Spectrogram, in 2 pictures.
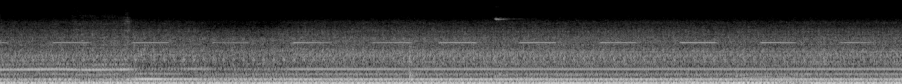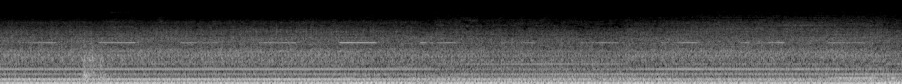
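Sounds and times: forklift engine idling: 0:00.0 - 0:18.0
reversing alarm beeping: 0:00.0 - 0:18.0.

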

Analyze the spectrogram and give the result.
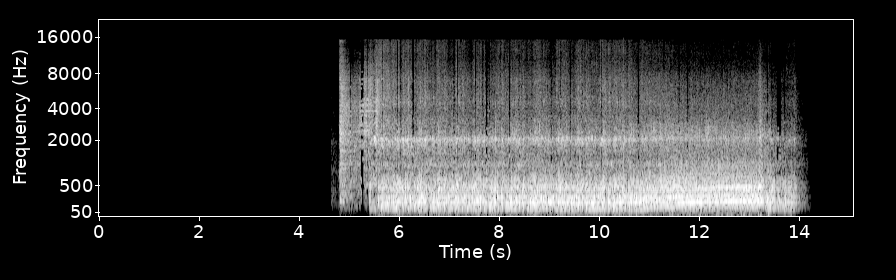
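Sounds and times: car engine revving: 0:04.8 - 0:14.3.

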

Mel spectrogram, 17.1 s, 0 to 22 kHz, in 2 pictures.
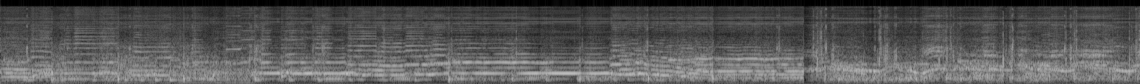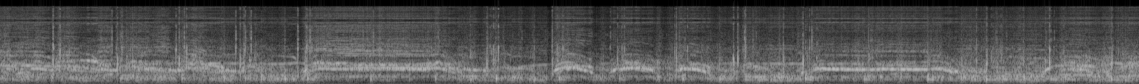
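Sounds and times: crowd noise: 0:00.0 - 0:17.0.

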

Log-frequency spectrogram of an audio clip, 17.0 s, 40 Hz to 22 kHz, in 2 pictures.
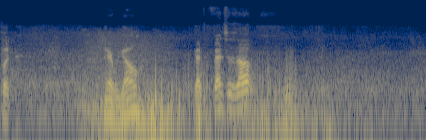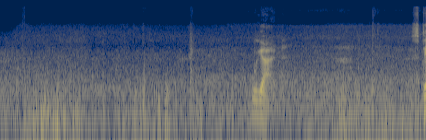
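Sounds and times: wind on microphone: 0:01.5 - 0:07.8, 0:08.4 - 0:12.8.

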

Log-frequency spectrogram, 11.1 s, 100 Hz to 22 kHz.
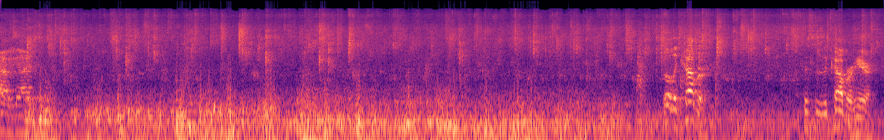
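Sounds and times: deep continuous rumble: 0:00.0 - 0:11.0
heavy rain: 0:00.0 - 0:11.0.

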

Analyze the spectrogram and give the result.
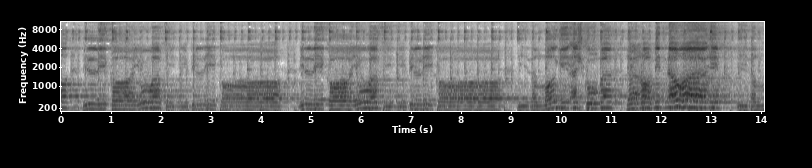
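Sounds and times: man singing into a microphone: 0:00.0 - 0:14.0
steady drum rhythm: 0:00.0 - 0:14.0.

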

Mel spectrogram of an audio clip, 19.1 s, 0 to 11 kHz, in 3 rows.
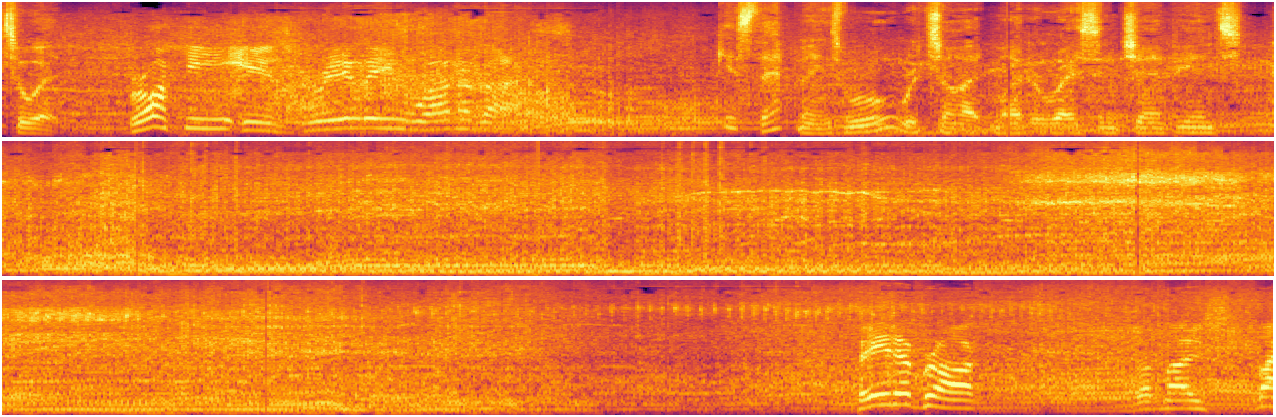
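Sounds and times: engine revving high: 0:00.0 - 0:19.0.

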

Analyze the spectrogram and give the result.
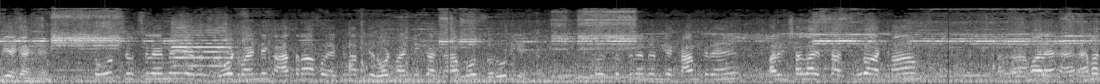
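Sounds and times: vehicle horns honking: 0:00.0 - 0:02.6, 0:04.0 - 0:06.6, 0:07.2 - 0:11.0
people talking: 0:10.0 - 0:11.0.

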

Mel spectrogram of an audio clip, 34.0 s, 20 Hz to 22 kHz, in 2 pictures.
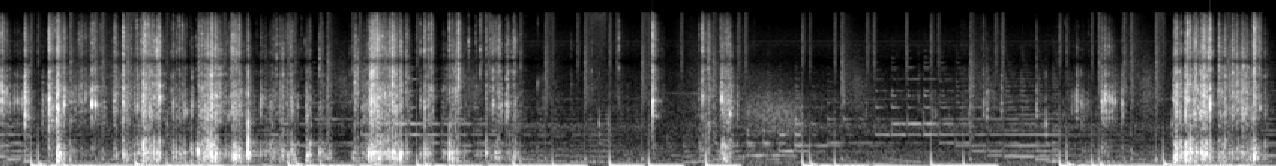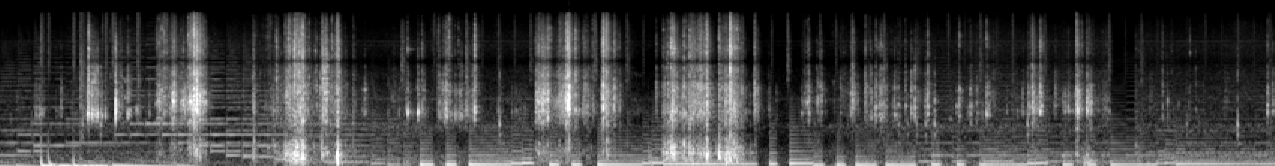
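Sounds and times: toy vehicles rattling in plastic tub: 0:00.0 - 0:07.0, 0:08.2 - 0:10.0, 0:14.2 - 0:16.9, 0:17.5 - 0:19.8, 0:20.5 - 0:23.5, 0:24.1 - 0:31.8
background music with bass line: 0:00.0 - 0:34.0.

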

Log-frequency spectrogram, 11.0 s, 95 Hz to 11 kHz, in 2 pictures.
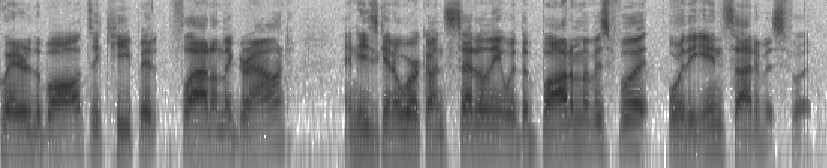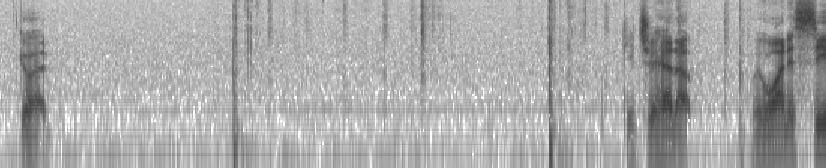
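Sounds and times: football kick thump: 0:07.0 - 0:07.5, 0:09.1 - 0:09.6.

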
